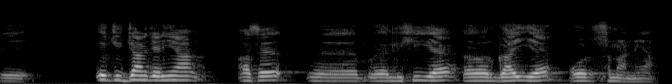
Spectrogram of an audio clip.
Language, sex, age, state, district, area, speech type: Dogri, male, 30-45, Jammu and Kashmir, Reasi, rural, spontaneous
